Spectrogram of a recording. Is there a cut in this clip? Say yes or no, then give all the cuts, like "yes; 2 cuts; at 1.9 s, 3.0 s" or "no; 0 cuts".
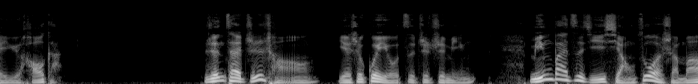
no; 0 cuts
